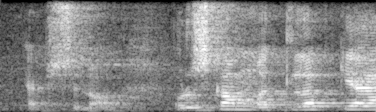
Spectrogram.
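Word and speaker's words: epsilon: अभी देखो student, एप्सिलॉन ई जैसा ये जो स्ट्रक्चर है एप्सिलॉन, इसको क्या प्रोनाउंस करना है? एप्सिलॉन, और उसका मतलब क्या है?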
